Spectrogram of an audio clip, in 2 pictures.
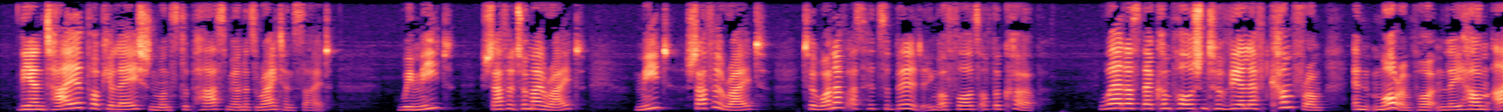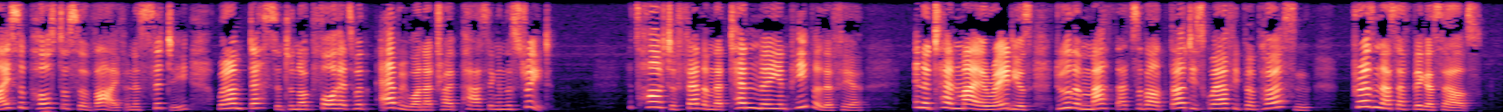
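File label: German English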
